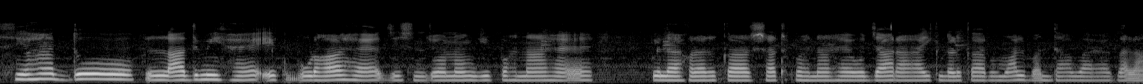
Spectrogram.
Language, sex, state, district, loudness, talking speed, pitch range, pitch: Maithili, female, Bihar, Supaul, -24 LUFS, 145 wpm, 190-205 Hz, 195 Hz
